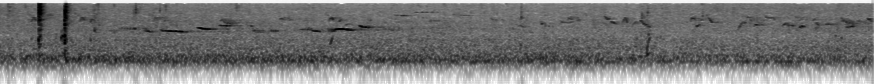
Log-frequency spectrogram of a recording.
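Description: Small birds chirping, with short repeated calls over a steady low outdoor background hum. Two sharp clicks come about half a second in.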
